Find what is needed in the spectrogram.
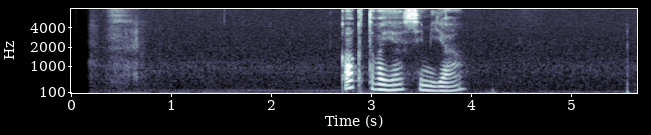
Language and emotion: Russian, neutral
